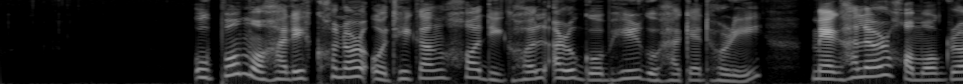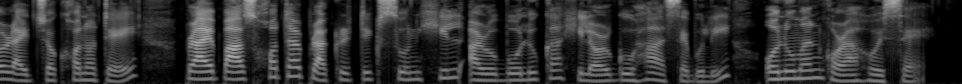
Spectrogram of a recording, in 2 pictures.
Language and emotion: Assamese, neutral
